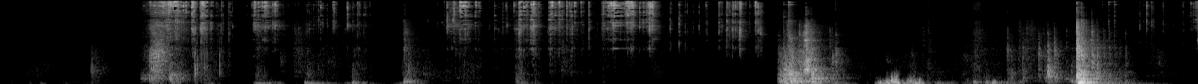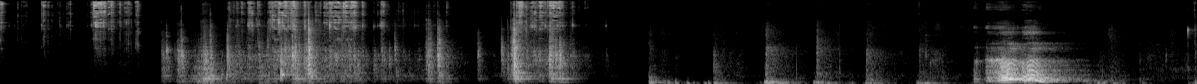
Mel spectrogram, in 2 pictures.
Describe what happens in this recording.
I grabbed my keys, walked through the door of my apartment, and locked it. Then I cleared my throat.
